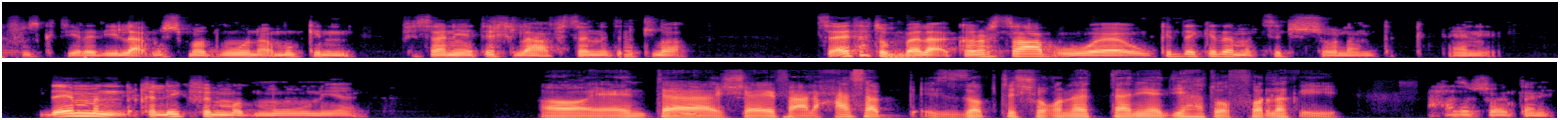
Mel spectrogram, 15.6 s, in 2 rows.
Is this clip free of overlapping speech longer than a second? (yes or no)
yes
